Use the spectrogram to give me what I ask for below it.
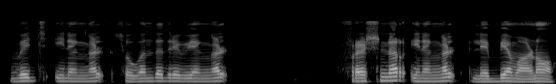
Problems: low volume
